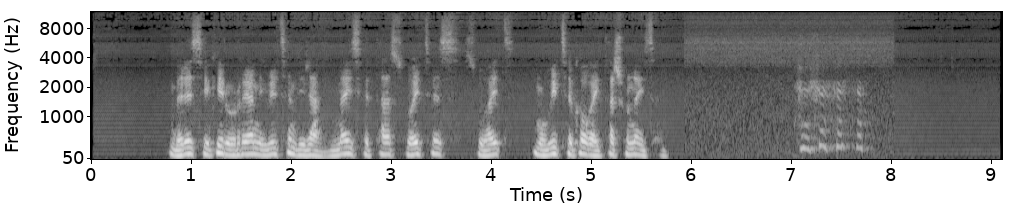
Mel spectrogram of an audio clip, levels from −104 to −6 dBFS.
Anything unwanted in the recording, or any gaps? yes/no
yes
